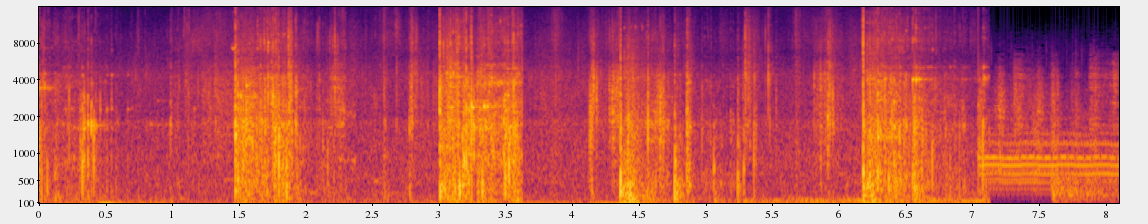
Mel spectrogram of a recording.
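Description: A sledgehammer smashing a hollow concrete-block wall, with heavy strikes about every second and a half, each followed by chunks of broken block clattering down. Near the end the sound cuts suddenly to music.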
